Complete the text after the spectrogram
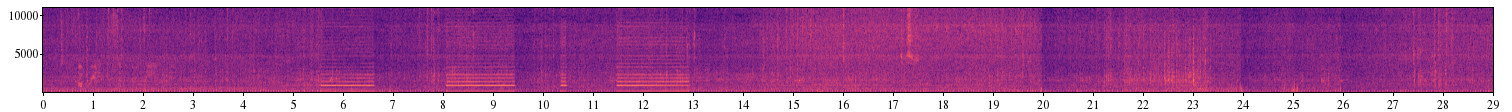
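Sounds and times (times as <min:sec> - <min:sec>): small engine running: 0:00.0 - 0:29.0
locomotive horn blowing: 0:05.4 - 0:06.9, 0:08.0 - 0:09.6, 0:10.2 - 0:10.8, 0:11.4 - 0:13.2.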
